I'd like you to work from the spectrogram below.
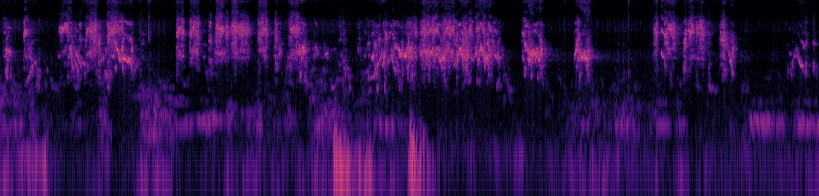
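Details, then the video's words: A budgerigar breeding pair chirps in choppy bursts of high scratchy chatter separated by short quiet breaks. "Cute Budgies Chirping Sounds"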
